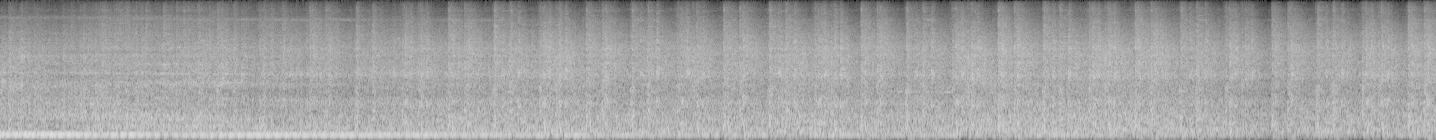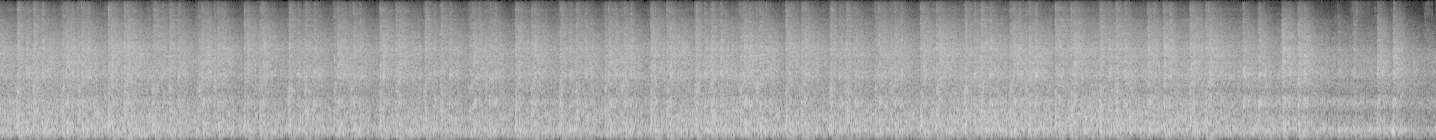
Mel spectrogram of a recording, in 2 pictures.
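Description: Diesel-hauled Bangladesh Railway passenger train passing close by. A steady low engine hum is heard over the first few seconds, then the continuous rumble and clickety-clack of coach wheels over the rails, easing off near the end as the last coach goes by.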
